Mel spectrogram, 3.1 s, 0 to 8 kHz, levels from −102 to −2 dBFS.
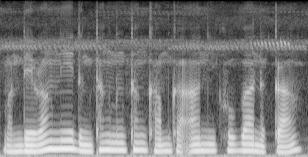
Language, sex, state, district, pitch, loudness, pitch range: Garo, male, Meghalaya, West Garo Hills, 125 Hz, -15 LUFS, 115-140 Hz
